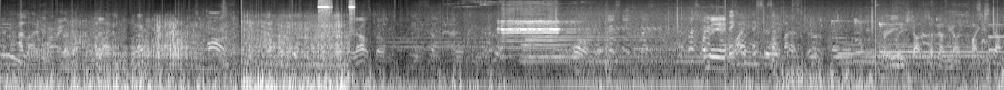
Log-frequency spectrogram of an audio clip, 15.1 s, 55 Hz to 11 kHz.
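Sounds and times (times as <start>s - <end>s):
wind buffeting microphone: 0.0s - 7.7s, 8.8s - 15.0s
indistinct voices: 4.6s - 15.0s
city traffic: 4.8s - 5.4s, 6.3s - 13.2s
car horn: 7.4s - 9.1s.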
